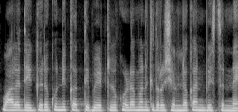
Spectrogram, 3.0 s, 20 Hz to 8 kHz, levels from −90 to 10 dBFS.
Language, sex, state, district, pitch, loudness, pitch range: Telugu, female, Andhra Pradesh, Krishna, 185 Hz, -12 LUFS, 180-195 Hz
